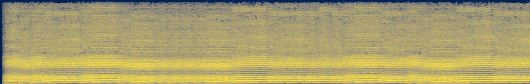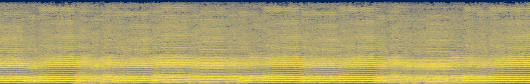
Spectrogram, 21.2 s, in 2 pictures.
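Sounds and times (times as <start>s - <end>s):
tenor singing: 0.1s - 21.2s.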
